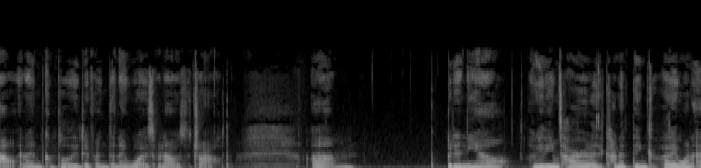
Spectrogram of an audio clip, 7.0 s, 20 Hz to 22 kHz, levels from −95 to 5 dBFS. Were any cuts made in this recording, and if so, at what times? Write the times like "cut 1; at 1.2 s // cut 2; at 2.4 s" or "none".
cut 1; at 5.6 s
